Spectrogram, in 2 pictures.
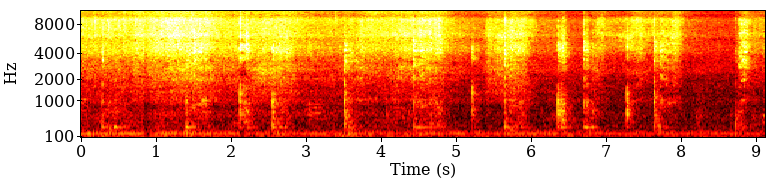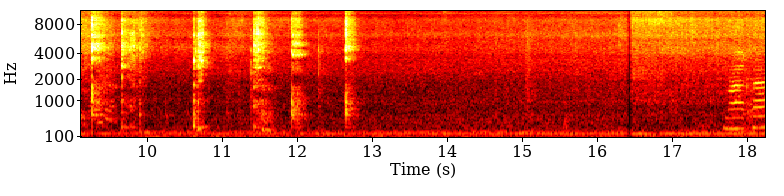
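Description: Green beans stir-fried with oyster sauce sizzle steadily in a pan while a spatula scrapes and clinks in quick, uneven bursts, close up; someone speaks briefly near the start.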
